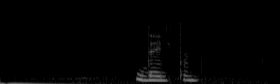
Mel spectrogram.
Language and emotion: Russian, sad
